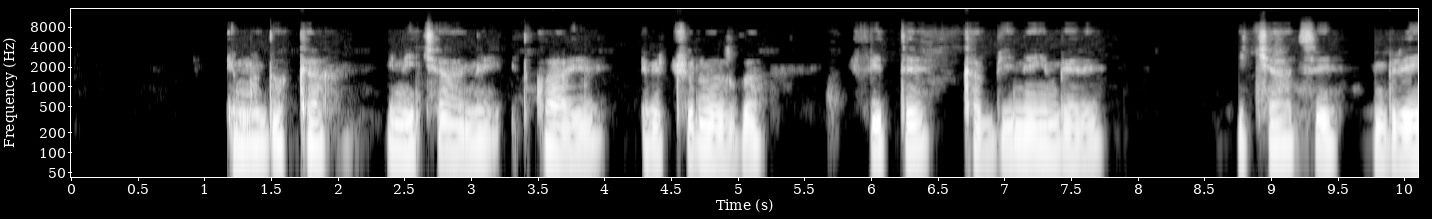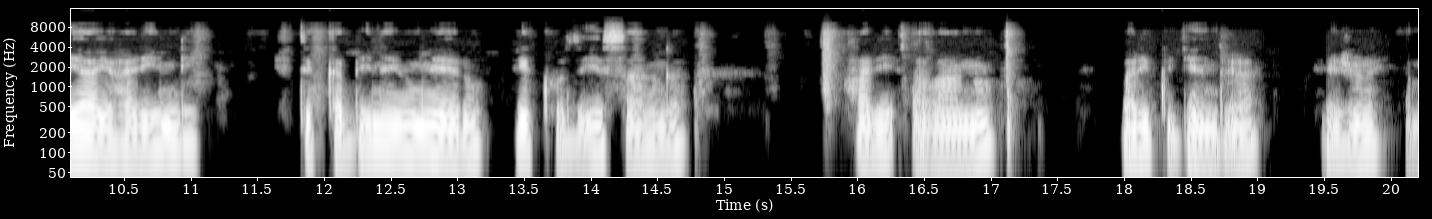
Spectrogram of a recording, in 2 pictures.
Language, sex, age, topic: Kinyarwanda, male, 18-24, government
